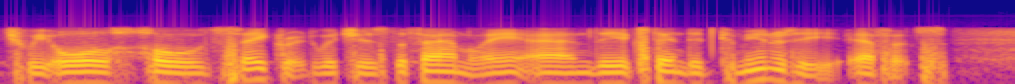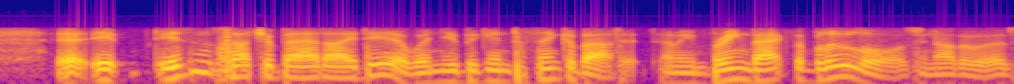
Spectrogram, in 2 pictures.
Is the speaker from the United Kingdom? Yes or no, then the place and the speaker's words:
yes; England, United Kingdom; certainly it was true when I was growing up in England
